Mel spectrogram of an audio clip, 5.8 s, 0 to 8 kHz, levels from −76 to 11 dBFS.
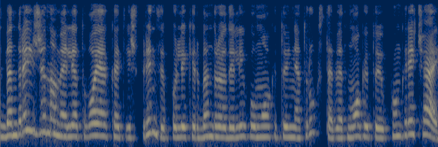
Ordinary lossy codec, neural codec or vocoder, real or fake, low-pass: Opus, 32 kbps; none; real; 7.2 kHz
